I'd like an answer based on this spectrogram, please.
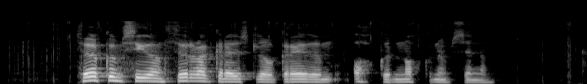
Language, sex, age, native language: Icelandic, male, 20-29, Icelandic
